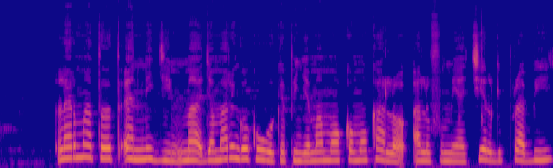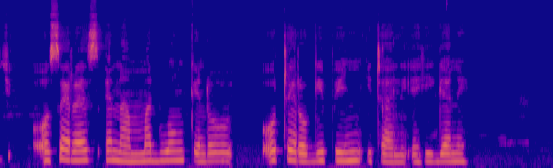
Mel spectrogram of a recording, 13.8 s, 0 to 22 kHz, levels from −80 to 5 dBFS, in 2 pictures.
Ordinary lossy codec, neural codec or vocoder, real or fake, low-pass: none; none; real; none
